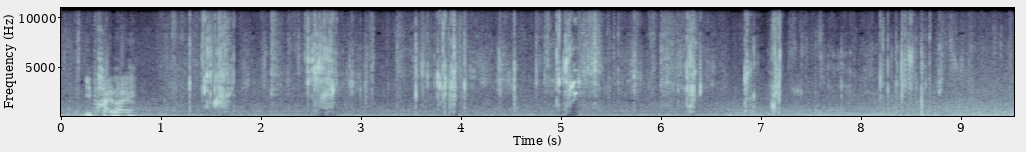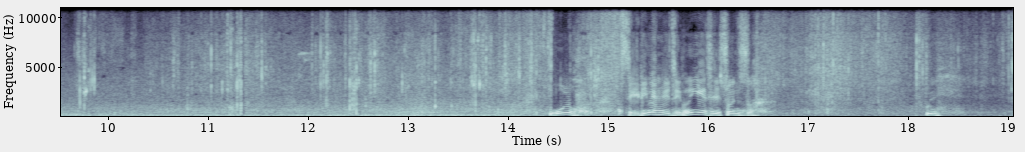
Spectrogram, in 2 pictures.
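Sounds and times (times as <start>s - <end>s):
bamboo shoots snapping: 1.1s - 9.0s, 10.6s - 15.5s, 16.6s - 19.0s.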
